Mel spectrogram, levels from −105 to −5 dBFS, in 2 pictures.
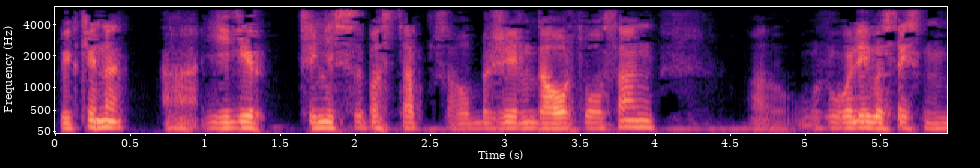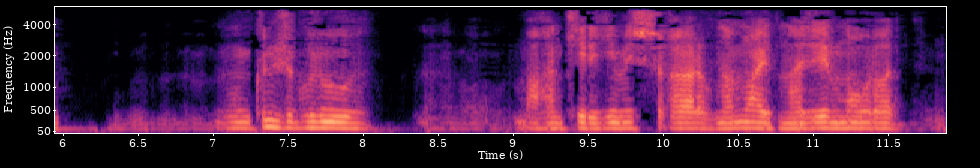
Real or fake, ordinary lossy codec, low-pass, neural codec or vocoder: fake; MP3, 24 kbps; 5.4 kHz; codec, 16 kHz in and 24 kHz out, 1.1 kbps, FireRedTTS-2 codec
